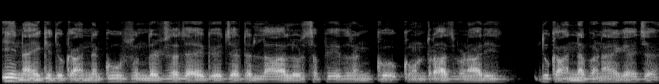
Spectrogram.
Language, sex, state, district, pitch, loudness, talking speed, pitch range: Hindi, male, Rajasthan, Jaipur, 65 Hz, -20 LUFS, 220 wpm, 65-70 Hz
